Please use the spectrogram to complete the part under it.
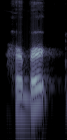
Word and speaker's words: Herbert: Herbert. – Mm-hmm. – Rhymes with Sherbert.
